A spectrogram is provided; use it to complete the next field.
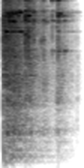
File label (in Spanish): Cristal Rompiendose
